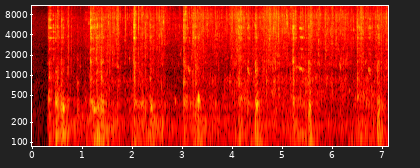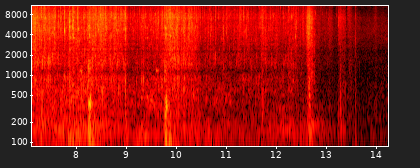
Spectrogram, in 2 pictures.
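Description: Water pouring from a pipe into plastic buckets, with scattered knocks. It dies away about ten seconds in.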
